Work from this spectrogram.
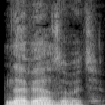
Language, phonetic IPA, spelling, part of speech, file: Russian, [nɐˈvʲazɨvətʲ], навязывать, verb, Ru-навязывать.ogg
- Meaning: 1. to tie (on), to fasten (to) 2. to make (a number of), to knit 3. to impose (on), to thrust (on), to foist (off) (on)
